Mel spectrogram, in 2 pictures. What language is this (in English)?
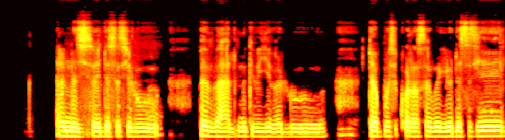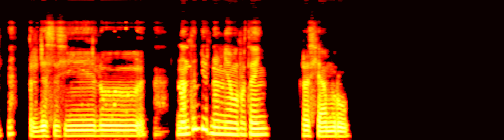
Amharic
